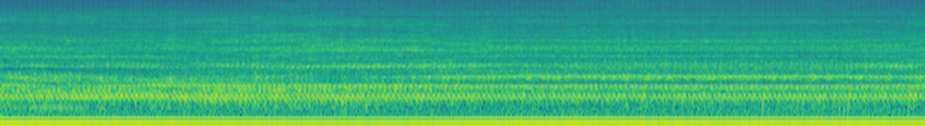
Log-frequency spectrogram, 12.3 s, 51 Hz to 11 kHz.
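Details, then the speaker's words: Honda CB9 Accord Wagon, turbocharged, after new crankshaft and new turbo fitted and exhaust rewrapped in heat wrap; steady low even idle, smooth deep hum, no knocks or leaks, sounds healthy before test drive. "no leaks and it sounds good let's take this thing for a little test"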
